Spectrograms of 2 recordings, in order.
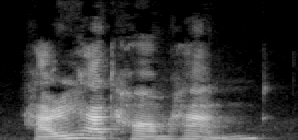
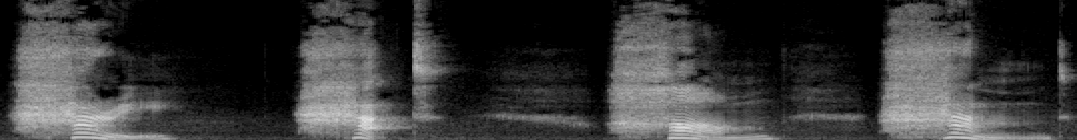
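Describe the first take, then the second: First: "Harry, hat, harm, hand" rushed, with no breath on the H; H said wrong. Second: "Harry, hat, harm, hand" with a strong puff of air on each H; breathy H demo. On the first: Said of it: "I've not used the letter H properly". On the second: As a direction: breathe hard into every H. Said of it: "So it's". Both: Shown as a demonstration.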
